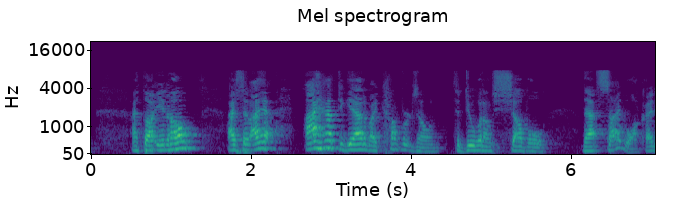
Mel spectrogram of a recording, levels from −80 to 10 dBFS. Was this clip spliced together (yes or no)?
yes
